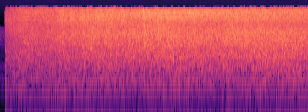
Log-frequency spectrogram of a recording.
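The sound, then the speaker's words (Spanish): A steady, dense hiss of rushing water, heavy rain or the rough Cantabrian Sea churning, in Cantabria, Spain, holding an even loudness throughout with no voices. “Hablábamos de su lluvia y del mar bravo, seguro el cantábrico. Este sonido es muy, pero que muy relajante.”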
